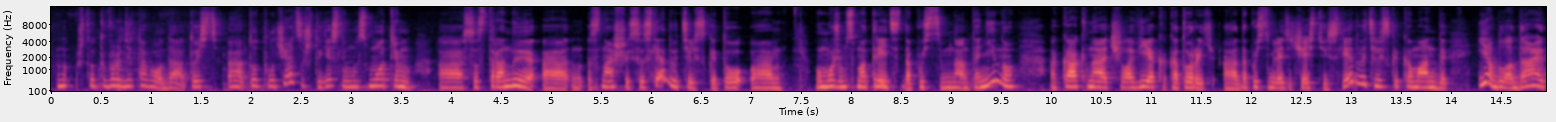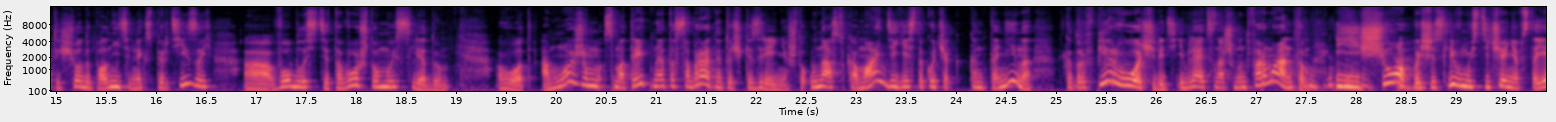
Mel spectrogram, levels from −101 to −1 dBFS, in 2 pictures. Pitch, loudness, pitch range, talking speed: 215 Hz, -34 LUFS, 190-240 Hz, 170 wpm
